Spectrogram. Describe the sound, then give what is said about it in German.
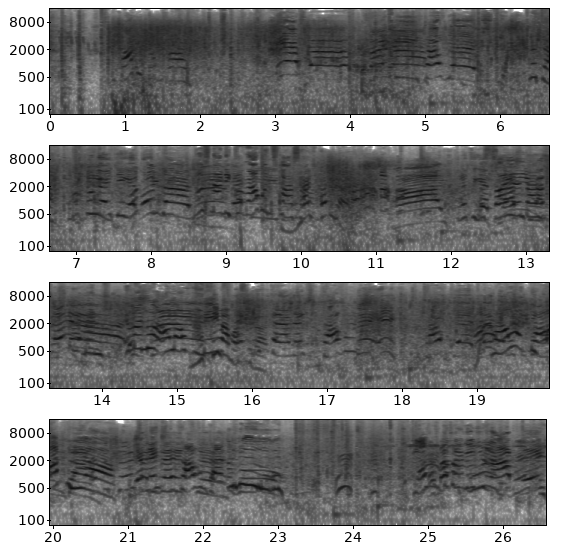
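Children shout and play while water splashes constantly at a swimming pool on a hot day, a lively, busy scene with overlapping young voices and splatters throughout, loud. “Jenny, Carlotta und Hanni kamen auch mit ihren Kindern zum Schwimmbad. Denn an diesem heißen Tag war Baden das Allerschönste.”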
